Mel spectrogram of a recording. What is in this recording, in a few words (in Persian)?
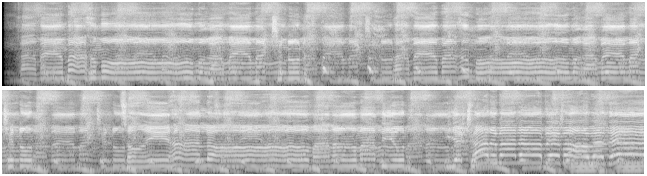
مداحی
